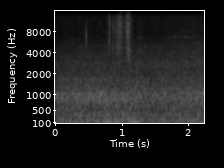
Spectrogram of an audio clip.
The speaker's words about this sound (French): c'est la première fois que je conduis une Tesla.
